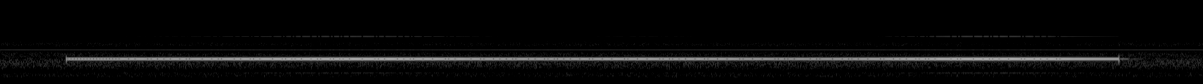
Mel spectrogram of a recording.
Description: PSK31 (31.25 baud), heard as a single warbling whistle, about 1230 Hz, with fading and a steady whistle near 1920 Hz.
